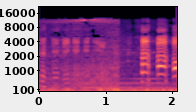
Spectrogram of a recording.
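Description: Background music, then a cartoon villain's gleeful laugh, 'ha ha ha', starting about one and a half seconds in.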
